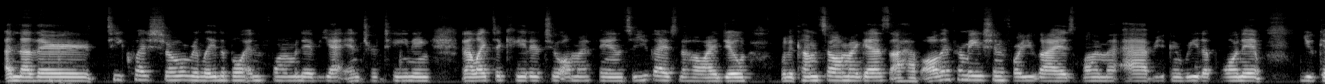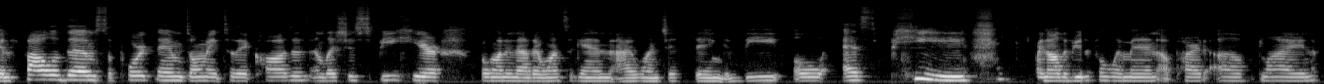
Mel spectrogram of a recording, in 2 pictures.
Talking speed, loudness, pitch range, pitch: 185 wpm, -17 LUFS, 165-185 Hz, 175 Hz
